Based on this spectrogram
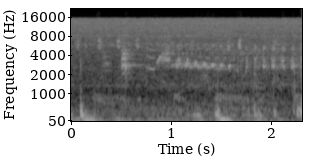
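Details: Several birds give quick, high chirping alarm notes in an excited run, yelling at a leopard that has just finished drinking right behind the safari vehicle, on an afternoon game drive in a South African private game reserve, 28 October 2020, over idling engine and murmured voices.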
